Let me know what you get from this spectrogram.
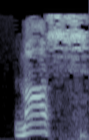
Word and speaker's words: Maus: Now, Moss is spelled M-A-U-S, Nissan.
